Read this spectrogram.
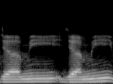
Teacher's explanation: karena ya sukun sebelumnya harokat kasrah di mi dibaca panjang 2 harokat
